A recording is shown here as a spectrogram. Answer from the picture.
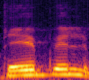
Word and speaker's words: دیبل: Doctor صاحب یہ دابل ہے یا دیبل ہے؟ ذرا تلفظ بتا. کی طرف سے دیبل پڑھتے ہیں زیادہ.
